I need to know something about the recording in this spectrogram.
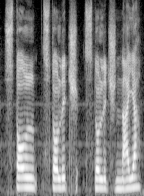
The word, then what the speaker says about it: Stolichnaya: It pronounced Stolichnaya.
